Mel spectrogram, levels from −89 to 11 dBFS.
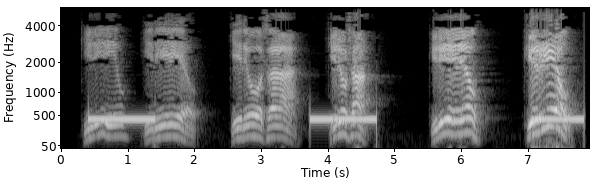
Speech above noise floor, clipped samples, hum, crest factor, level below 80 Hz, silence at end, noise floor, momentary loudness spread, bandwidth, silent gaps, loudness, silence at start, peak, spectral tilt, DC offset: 66 dB; 0.2%; none; 14 dB; -54 dBFS; 0.1 s; -79 dBFS; 15 LU; 5.4 kHz; none; -12 LUFS; 0.35 s; 0 dBFS; -5 dB/octave; under 0.1%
